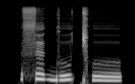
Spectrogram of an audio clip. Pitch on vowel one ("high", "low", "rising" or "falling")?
high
